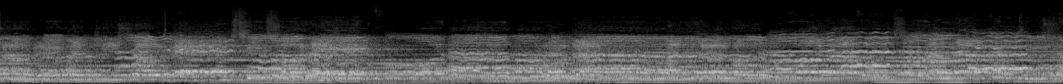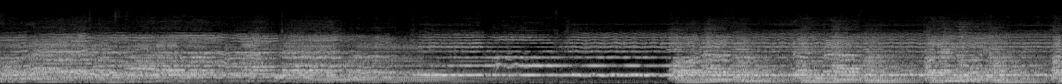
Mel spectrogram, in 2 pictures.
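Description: Mixed choir of men and women singing together, with instrumental accompaniment.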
